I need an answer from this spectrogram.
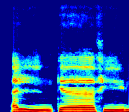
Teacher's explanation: لو وقفنا على النون بسكون عارض قبله حرف مد، إذا يتشكل لديه مد عارض للسكون وقفا وطبيعي وصلا. · ننتقل من فتحة اللام الأولى إلى إسكان اللام القمرية، حرف المد يسقط بسبب التقاء الساكنين. لدينا ألف صغيرة خنجرية ما قبلها مفتوح، فهو مد طبيعي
